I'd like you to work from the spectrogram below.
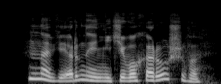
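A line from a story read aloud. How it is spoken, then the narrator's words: Sighing. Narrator (Russian): вздохнула Джейн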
